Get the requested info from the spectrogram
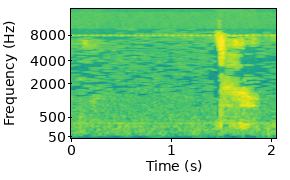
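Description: Near silence, with one faint, short breath from a man about one and a half seconds in.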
